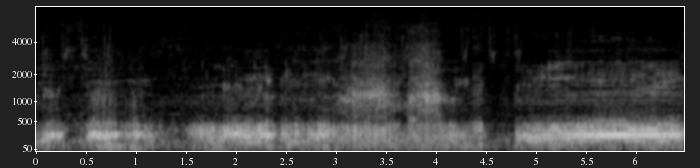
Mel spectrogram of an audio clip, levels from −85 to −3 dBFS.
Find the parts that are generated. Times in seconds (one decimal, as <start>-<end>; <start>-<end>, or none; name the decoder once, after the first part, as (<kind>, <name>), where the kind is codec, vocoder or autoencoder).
0.0-0.6 (vocoder, HiFi-GAN); 1.1-6.5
